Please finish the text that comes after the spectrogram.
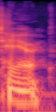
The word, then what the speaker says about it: Hare: I think it's pronounced Hare, right? Hare, yes, like the animal.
